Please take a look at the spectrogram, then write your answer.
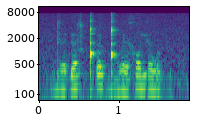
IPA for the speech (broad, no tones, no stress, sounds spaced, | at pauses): d ɘː ɗ ə z ǃʼ ɵ l ɡ͡ǃ ɵ l ɘ x o j ɘ w ə kʷ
